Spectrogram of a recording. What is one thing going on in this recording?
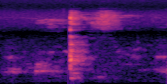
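A spoon scrapes against a pan.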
